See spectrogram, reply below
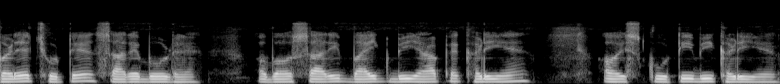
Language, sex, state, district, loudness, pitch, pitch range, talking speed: Hindi, male, Uttar Pradesh, Lucknow, -15 LUFS, 125 Hz, 125-135 Hz, 145 wpm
